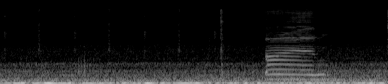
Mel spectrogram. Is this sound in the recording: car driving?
yes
